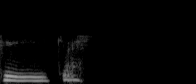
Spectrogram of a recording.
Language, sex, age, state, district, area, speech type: Dogri, female, 30-45, Jammu and Kashmir, Reasi, urban, conversation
